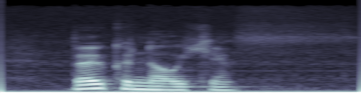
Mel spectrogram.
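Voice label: "beukennootje", Dutch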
